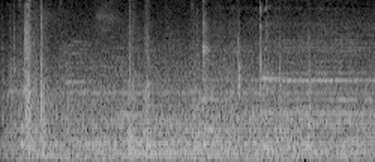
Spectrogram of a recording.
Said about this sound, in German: Aber dieser Drucker steht nicht in einem Großkonzern, sondern in einem kleinen Copyshop in Oldenburg-Harentor.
